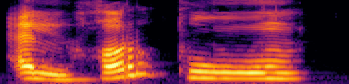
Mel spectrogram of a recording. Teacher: remember to make ta with a hard sound and lengthen the sound of u, as there is a combination.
